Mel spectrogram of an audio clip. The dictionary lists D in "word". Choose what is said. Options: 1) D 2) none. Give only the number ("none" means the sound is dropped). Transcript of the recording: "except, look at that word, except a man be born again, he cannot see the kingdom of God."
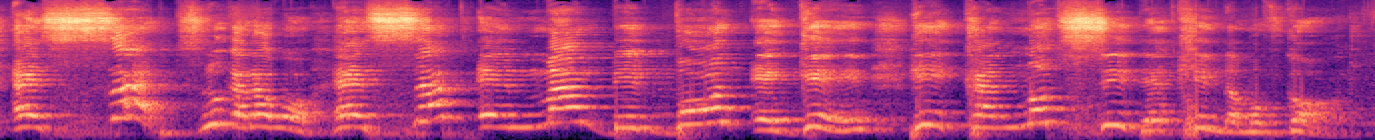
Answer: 2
